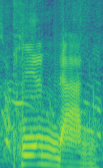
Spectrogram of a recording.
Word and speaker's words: Thiên Đàn: mọi người chữ đàn mình đọc theo kiểu miền Nam thì giống như có g Nhưng mà thực chất nó là An nha mọi người đàn Nha Thiên đàn đó tên đúng của nó phát âm chính xác là như vậy ha và bây giờ mình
